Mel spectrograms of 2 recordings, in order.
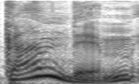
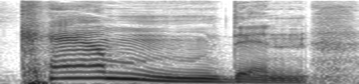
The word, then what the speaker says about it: Camden: it's here in spain a lot of my students say that they love gandem kandem but it's not gandhim it's camden la eme now i don't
